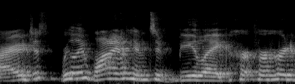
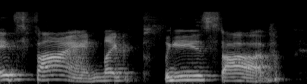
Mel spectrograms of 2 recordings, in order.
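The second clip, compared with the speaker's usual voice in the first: mock annoyed, fed-up, slow and dismissive tone. Retelling a scene with an annoyed Sheridan: imitating annoyed Sheridan. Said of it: "you can hear that she's annoyed".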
